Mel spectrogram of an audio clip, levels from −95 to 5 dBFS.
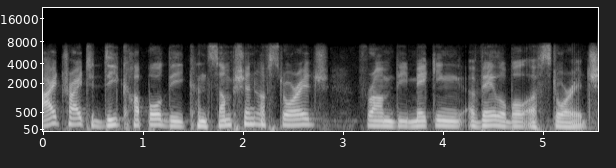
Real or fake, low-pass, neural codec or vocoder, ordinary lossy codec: real; 7.2 kHz; none; Opus, 16 kbps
